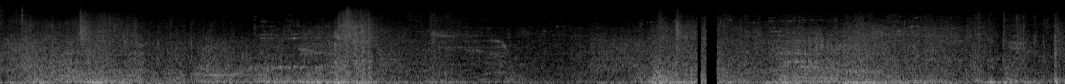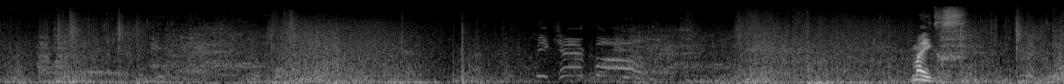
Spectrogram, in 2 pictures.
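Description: Fiery blasts burst loudly with crackling impacts.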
